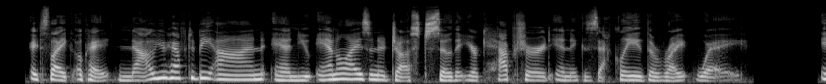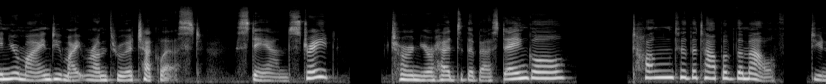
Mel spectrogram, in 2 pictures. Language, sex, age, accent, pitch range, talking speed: English, female, 50-69, American, 190-245 Hz, 180 wpm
